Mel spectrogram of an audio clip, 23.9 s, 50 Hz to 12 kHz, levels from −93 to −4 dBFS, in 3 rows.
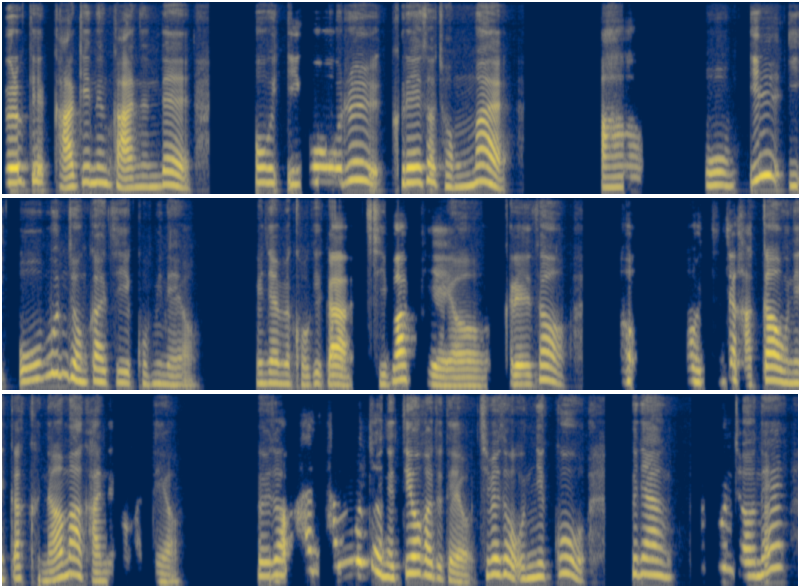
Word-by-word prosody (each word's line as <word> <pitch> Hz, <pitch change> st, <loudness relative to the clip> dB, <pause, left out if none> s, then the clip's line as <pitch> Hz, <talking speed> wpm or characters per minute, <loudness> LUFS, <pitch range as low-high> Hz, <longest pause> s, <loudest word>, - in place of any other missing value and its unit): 그렇게 255 Hz, +1 st, +5 dB
가기는 250 Hz, +8 st, +1 dB
가는데 185 Hz, +3 st, +2 dB, 0.6 s
어 260 Hz, -1 st, +2 dB
이거를 260 Hz, +4 st, 0 dB
그래서 260 Hz, +2 st, +4 dB
정말 200 Hz, +7 st, +2 dB, 0.9 s
아 180 Hz, +1 st, 0 dB, 0.8 s
오 215 Hz, -1 st, 0 dB
일 380 Hz, +7 st, +3 dB
이 205 Hz, -1 st, -6 dB
5 230 Hz, +6 st, 0 dB
분 340 Hz, 0 st, -1 dB
전까지 200 Hz, -6 st, 0 dB
고민해요. 165 Hz, -4 st, -8 dB, 0.5 s
왜냐면 180 Hz, -1 st, -1 dB
거기가 160 Hz, -1 st, +3 dB
집 165 Hz, +4 st, -6 dB
앞이에요. 140 Hz, -, +2 dB, 0.2 s
그래서 165 Hz, +8 st, 0 dB, 0.5 s
어 -, -, -2 dB, 0.6 s
어 220 Hz, -3 st, 0 dB
진짜 200 Hz, 0 st, -4 dB
가까우니까 195 Hz, +2 st, +3 dB
그나마 205 Hz, -, +2 dB
가는 150 Hz, -6 st, -3 dB
것 -, -, -22 dB
같아요. 135 Hz, -1 st, -10 dB, 0.7 s
그래서 240 Hz, +1 st, 0 dB
한 335 Hz, -1 st, -3 dB
3 430 Hz, +4 st, -7 dB
분 -, -, +3 dB
전에 265 Hz, -, +3 dB
뛰어가도 265 Hz, -7 st, +3 dB
돼요. 140 Hz, -8 st, -2 dB
집에서 265 Hz, +1 st, +1 dB
옷 195 Hz, -, -3 dB
입고 255 Hz, +5 st, -2 dB, 0.4 s
그냥 260 Hz, -5 st, +1 dB, 0.3 s
3 380 Hz, -, -28 dB
분 385 Hz, -2 st, -7 dB
전에 260 Hz, +10 st, -1 dB
225 Hz, 215 characters per minute, -22 LUFS, 180-265 Hz, 0.9 s, 그렇게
